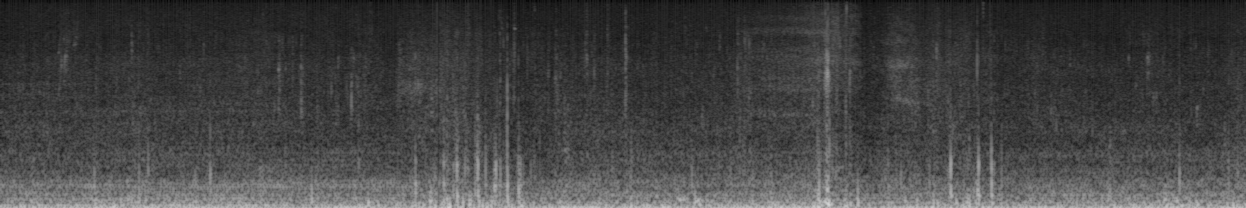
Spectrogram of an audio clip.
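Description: Steady low rumble of a small fishing boat's engine with wind buffeting the microphone. A few short knocks and clicks come about four to five seconds in and again near eight seconds.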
